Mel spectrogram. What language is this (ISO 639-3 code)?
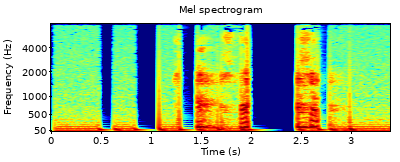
cat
